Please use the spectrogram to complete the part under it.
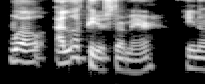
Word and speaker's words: Stormare: I thought I looked it up and you didn't pronounce the T. I thought the T was silent. – Well, maybe. I don't know. But whatever you said the first time was still incorrect. – I've always heard Peter Stormare. Like if we're saying it incorrectly, maybe. But that's how I've heard other people say it.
